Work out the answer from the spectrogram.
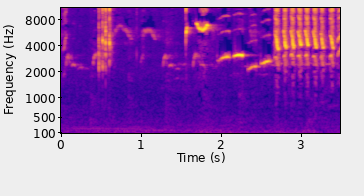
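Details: Hill blue flycatcher song for making other tledekan aggressive. Scattered high notes and slurred whistles build into a rapid, steady series of about ten bright buzzy pulses.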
